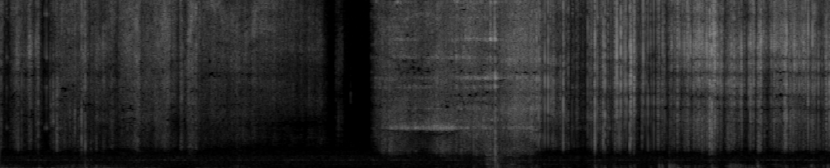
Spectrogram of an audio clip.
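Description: Fingertips with long natural nails pinch, rummage through and drop loose, dry instant coffee granules spread on a dark clay plate. The result is a dense, bright, gritty crackle of tiny irregular ticks and rustles. It fades to a soft hush midway, then returns louder and more scattered.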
